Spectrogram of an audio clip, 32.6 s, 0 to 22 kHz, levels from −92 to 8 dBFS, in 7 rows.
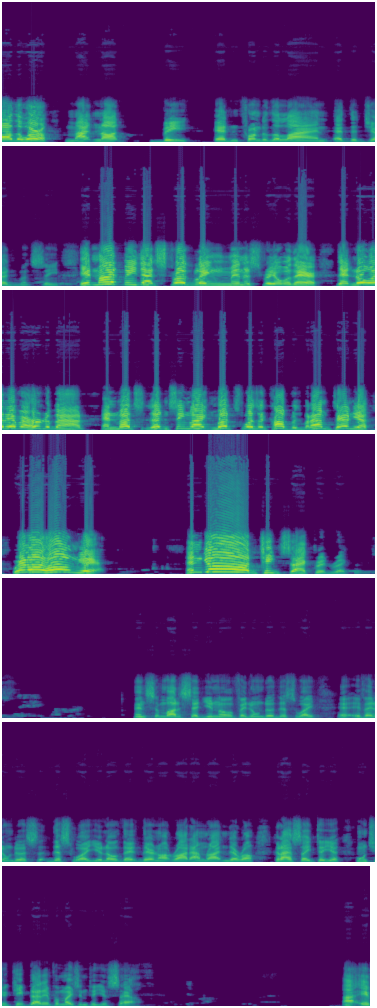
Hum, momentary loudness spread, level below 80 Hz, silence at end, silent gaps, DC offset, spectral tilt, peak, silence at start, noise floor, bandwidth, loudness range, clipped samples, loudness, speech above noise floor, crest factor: none; 21 LU; -54 dBFS; 0 s; none; under 0.1%; -1.5 dB/octave; 0 dBFS; 0 s; under -90 dBFS; 18.5 kHz; 18 LU; under 0.1%; -11 LUFS; over 77 dB; 14 dB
